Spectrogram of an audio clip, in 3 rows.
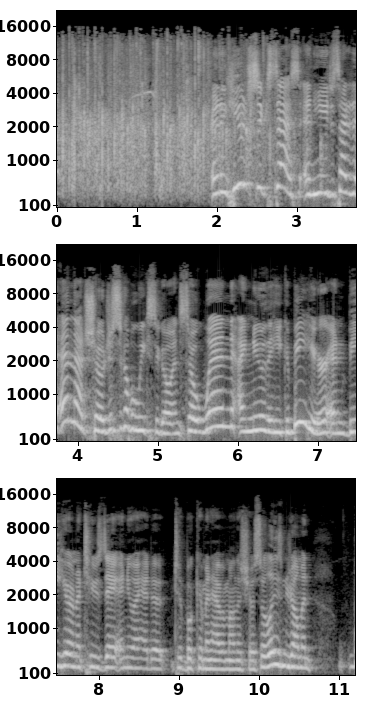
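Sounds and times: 
crowd applauding: 0:00.0 - 0:03.1
speech: 0:01.9 - 0:11.2.

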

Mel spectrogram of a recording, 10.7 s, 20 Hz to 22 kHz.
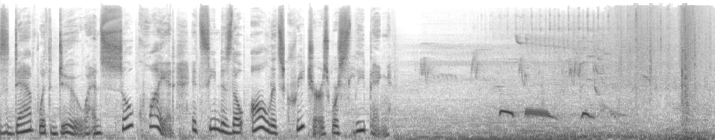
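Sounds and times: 
speech: 0:00.0 - 0:06.1
small birds chirping faintly: 0:04.7 - 0:10.7
pigeon cooing on a low branch in damp early morning woods: 0:07.5 - 0:09.4
rustle or flutter: 0:09.0 - 0:10.7.

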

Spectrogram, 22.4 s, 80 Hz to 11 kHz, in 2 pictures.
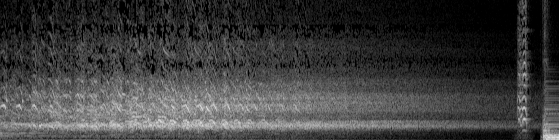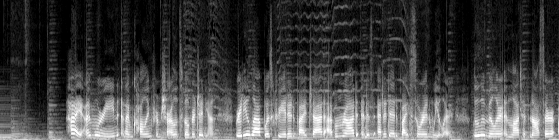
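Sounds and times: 
flock of birds squawking and honking: 0:00.0 - 0:07.6, 0:10.3 - 0:10.6
speech: 0:12.6 - 0:22.3.

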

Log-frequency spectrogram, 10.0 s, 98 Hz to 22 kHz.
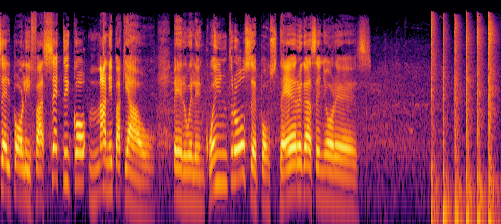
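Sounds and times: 
speech: 0:00.0 - 0:07.4
knocking on a door: 0:08.6 - 0:10.0.

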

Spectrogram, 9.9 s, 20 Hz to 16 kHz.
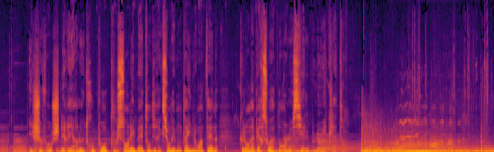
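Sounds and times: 
speech: 0:00.6 - 0:07.5
loud explosion on a ranch in West Texas: 0:07.2 - 0:09.8
frightened rearing horse whinnying: 0:07.9 - 0:09.4.

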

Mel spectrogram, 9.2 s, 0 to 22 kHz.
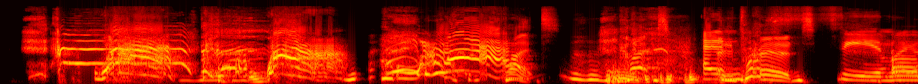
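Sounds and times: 
speech: 0:00.2 - 0:09.1
person performing theatrical shrieks and wails for a monster attack scene: 0:00.5 - 0:05.3
laughter: 0:01.7 - 0:05.3, 0:06.0 - 0:07.6.

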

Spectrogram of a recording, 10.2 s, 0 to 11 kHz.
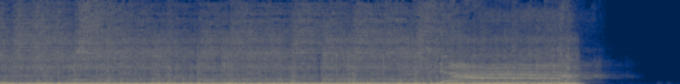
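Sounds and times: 
loud dense rock song with heavy bass and drums: 0:00.0 - 0:08.8
high wavering falsetto scream: 0:06.5 - 0:09.6.

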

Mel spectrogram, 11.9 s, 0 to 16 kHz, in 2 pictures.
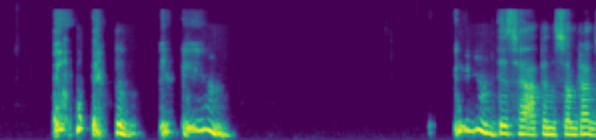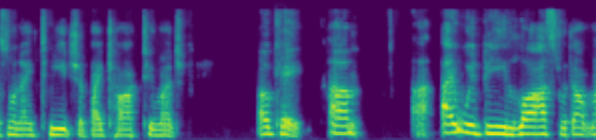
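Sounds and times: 
person clearing throat ending in gravelly rasp: 0:00.5 - 0:02.4
speech: 0:00.7 - 0:01.4, 0:04.8 - 0:07.9, 0:08.5 - 0:11.9.

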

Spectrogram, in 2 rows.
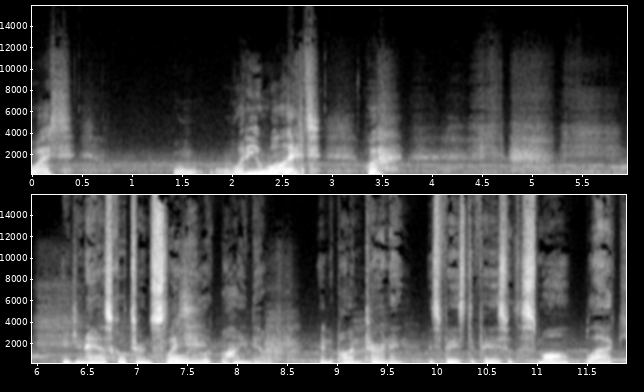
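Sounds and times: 
speech: 0:00.0 - 0:00.6, 0:01.4 - 0:03.7, 0:06.2 - 0:11.8
man breathing quickly and frightened: 0:02.9 - 0:06.4, 0:08.3 - 0:08.8.

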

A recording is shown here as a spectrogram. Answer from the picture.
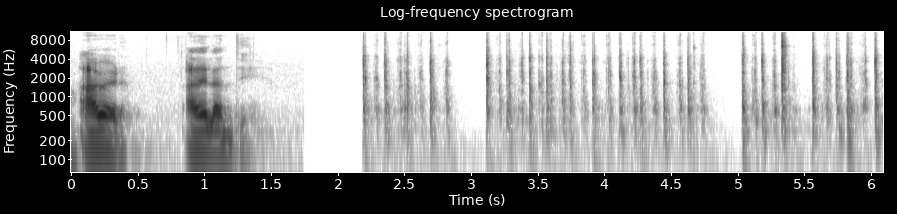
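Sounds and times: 
speech: 0:00.1 - 0:01.4
rapid typing on a keyboard: 0:02.2 - 0:06.0.

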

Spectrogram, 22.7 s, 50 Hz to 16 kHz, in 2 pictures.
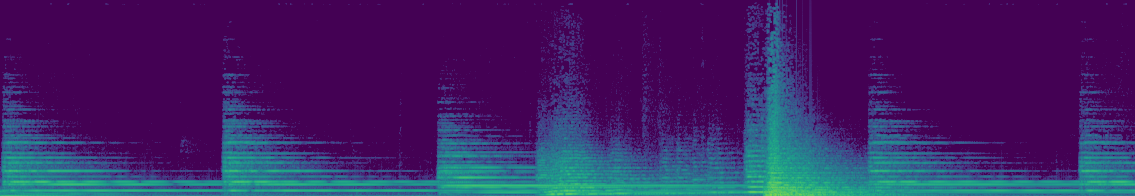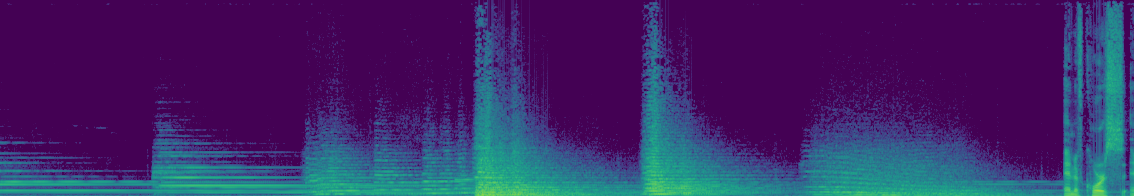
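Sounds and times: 
deep bells tolling: 0:00.0 - 0:22.4
sustained orchestral tones: 0:04.8 - 0:09.5, 0:14.3 - 0:22.2
speech: 0:05.4 - 0:05.8, 0:22.0 - 0:22.6.

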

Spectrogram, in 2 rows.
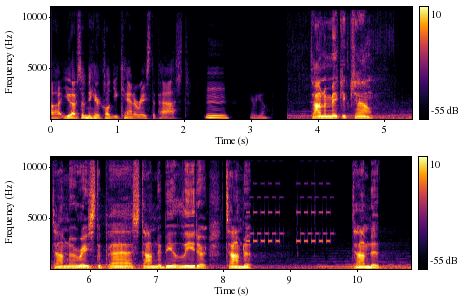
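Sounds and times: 
speech: 0:00.0 - 0:08.6, 0:10.0 - 0:10.4
telephone ringing with bright trilling electronic tones: 0:08.3 - 0:09.7.

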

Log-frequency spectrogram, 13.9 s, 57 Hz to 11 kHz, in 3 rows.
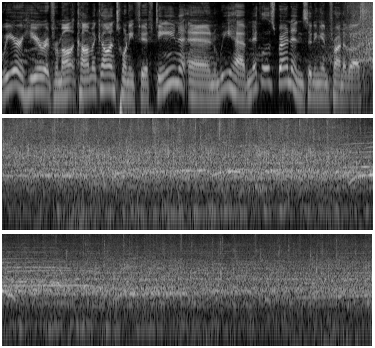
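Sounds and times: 
speech: 0:00.0 - 0:04.9
audience applause: 0:04.3 - 0:13.9
cheers and whoops: 0:04.4 - 0:13.9.

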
